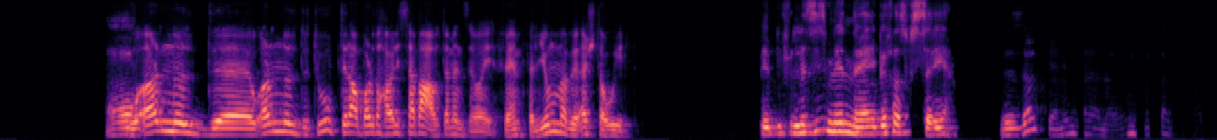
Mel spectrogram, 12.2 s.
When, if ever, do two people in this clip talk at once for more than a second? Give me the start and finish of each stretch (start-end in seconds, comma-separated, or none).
none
